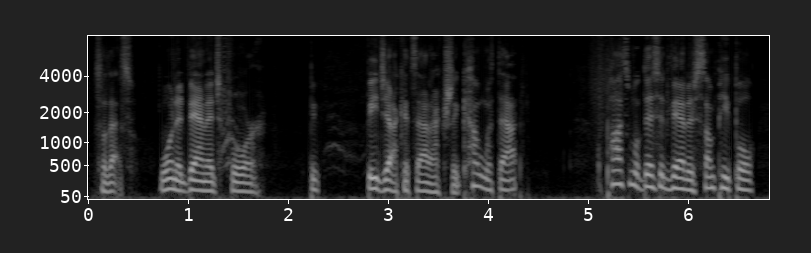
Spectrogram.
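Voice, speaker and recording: Middle aged guy explaining gear, plain spoken n measured, mid pitch voice, really dry close sound. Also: darkish tone, no echo. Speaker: presenter of a beekeeping product guide. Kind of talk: explanatory product demonstration. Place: outdoors in an open gravel yard by fields.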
